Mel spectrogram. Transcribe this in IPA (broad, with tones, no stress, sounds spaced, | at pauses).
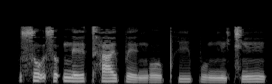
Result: sʰ o̰˦˨ ʊ̯ sʰ ʊ˦ ʔ n e˦ ɪ̯ tʰ a˦ ɪ̯ p e˨ ɪ̯ ŋ o˨ ʊ̯ pʰ i˦ p u˨ ŋ ĩ˨ t͡ɕ ĩ˦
